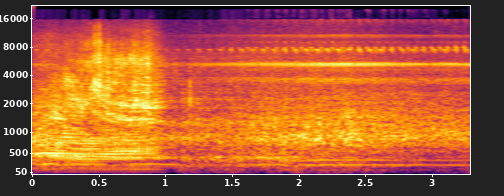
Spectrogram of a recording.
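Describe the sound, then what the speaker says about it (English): A 2015 Jaguar F-Type V8 S sports car's engine and exhaust fill the first second with a loud roar, then drop to a steady, lower drone with a sustained hum, like the car passing or easing off. "The sound of this V8 is amazing."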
